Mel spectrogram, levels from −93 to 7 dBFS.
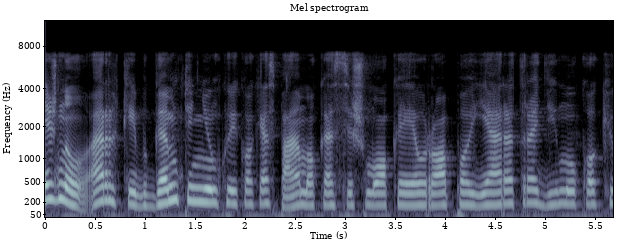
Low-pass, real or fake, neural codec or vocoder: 7.2 kHz; real; none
